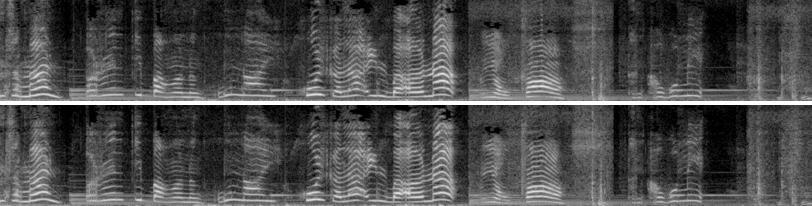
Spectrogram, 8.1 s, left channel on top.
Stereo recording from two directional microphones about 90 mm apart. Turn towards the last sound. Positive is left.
turn(degrees=-60)  # may be behind; listen again after turning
